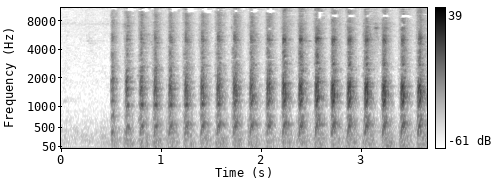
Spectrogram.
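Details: Female red junglefowl call used to lure birds when hunting: after a brief silence, a steady, fast series of about twenty harsh, evenly spaced clucks, roughly three per second, growing slightly louder.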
